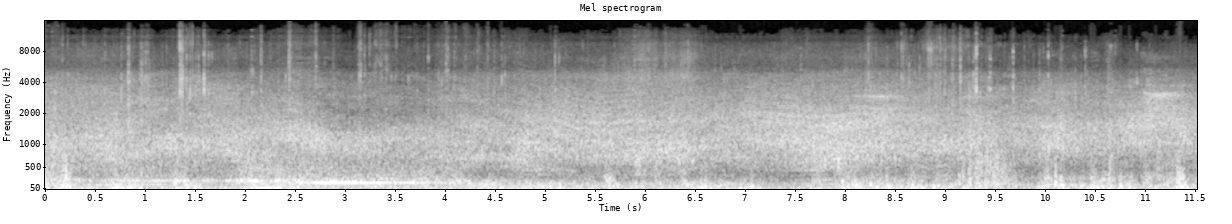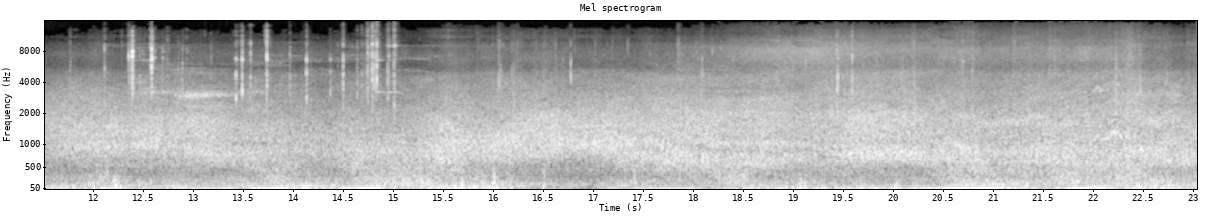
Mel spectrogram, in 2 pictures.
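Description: Steady road traffic noise with a low rumble, and a few light metallic clicks of rope-climbing hardware (carabiners and snap hook) around the middle.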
